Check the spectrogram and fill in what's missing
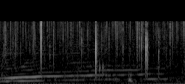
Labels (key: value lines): label: biophony
recorder: SoundTrap 300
